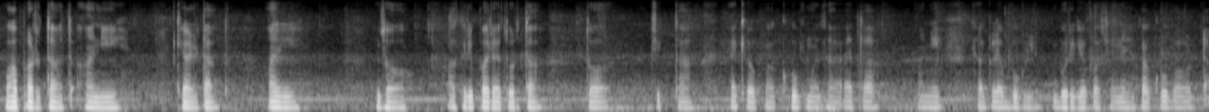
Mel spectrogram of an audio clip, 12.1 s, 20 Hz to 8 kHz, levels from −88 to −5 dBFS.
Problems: none marked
